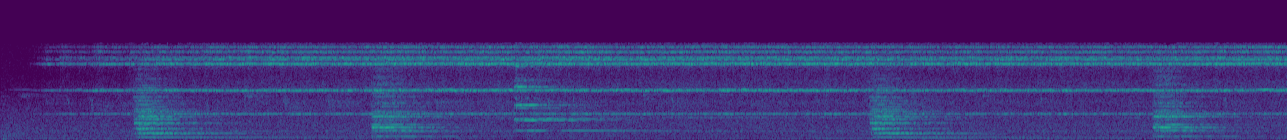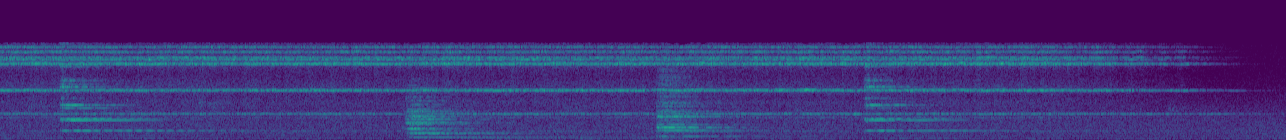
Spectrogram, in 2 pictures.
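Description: Chimes playing a slow three-note phrase three times over, each note ringing for a couple of seconds, over a steady high whine. They mark the elevation of the host at the consecration.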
